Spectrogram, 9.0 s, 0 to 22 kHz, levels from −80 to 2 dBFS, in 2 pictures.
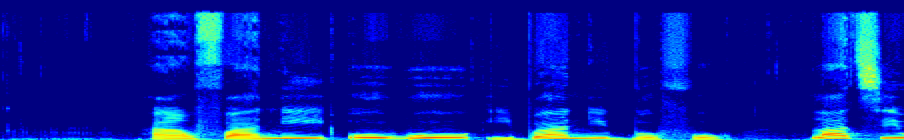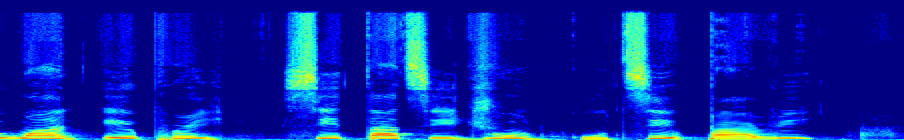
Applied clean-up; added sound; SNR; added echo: none; none; none; none.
